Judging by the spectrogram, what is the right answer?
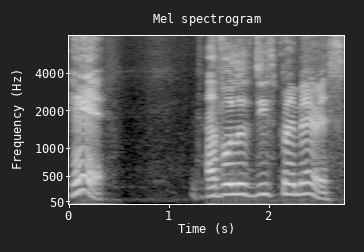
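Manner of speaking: camp vampire voice. Recapping a story to friends, the speaker quotes Dante: weird accent for Dante. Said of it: "That's a weird accent for Dante".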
